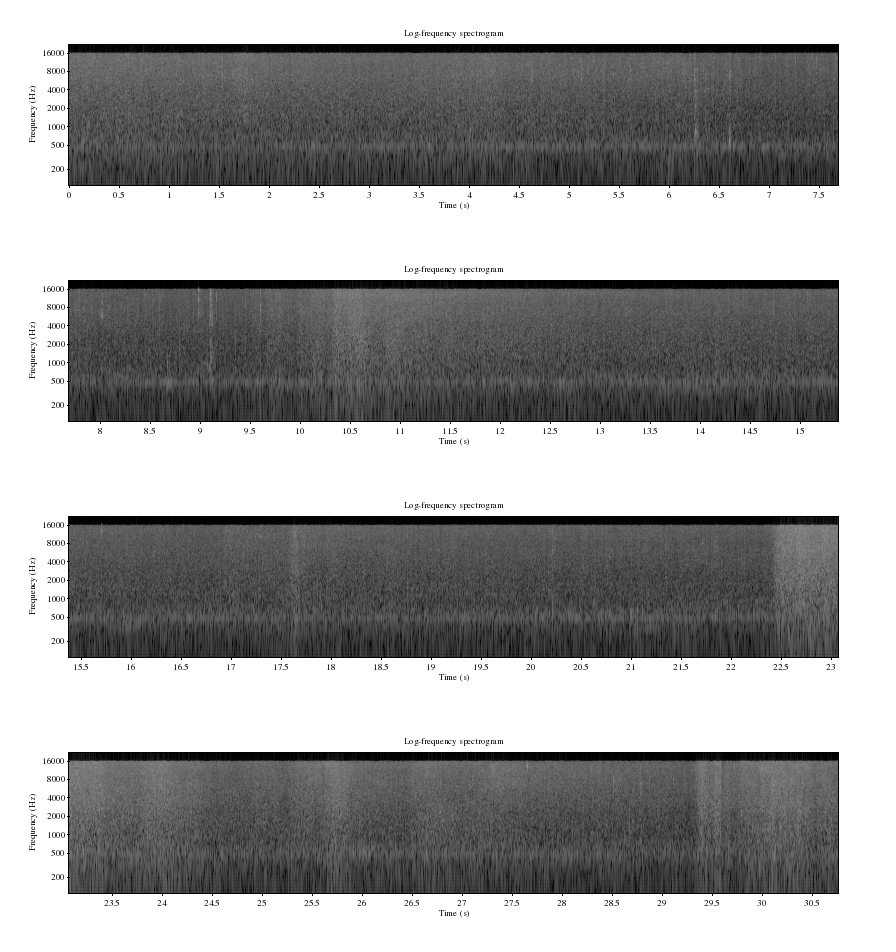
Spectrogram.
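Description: Beef steak slices and garlic cloves sizzling on a hot ribbed grill pan: a steady frying hiss. It swells briefly about ten seconds in, grows louder for a couple of seconds about two-thirds of the way through, and again near the end as a spatula lifts the meat. A faint steady hum runs underneath.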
